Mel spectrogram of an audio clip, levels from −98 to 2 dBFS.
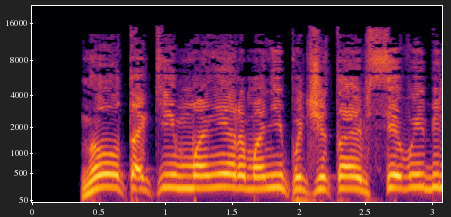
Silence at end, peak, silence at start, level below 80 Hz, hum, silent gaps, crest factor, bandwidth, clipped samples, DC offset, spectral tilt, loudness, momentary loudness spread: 0 s; -2 dBFS; 0.35 s; -42 dBFS; none; none; 12 dB; 15.5 kHz; under 0.1%; under 0.1%; -4.5 dB/octave; -14 LUFS; 4 LU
